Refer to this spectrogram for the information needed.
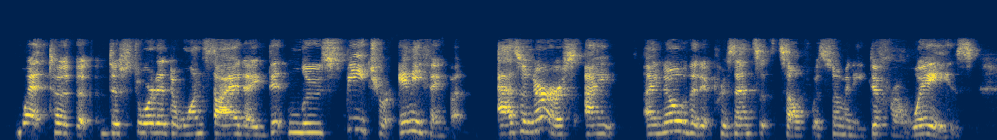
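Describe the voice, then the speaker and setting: With an ordinary speaking voice, a woman talks at a fairly slow pace in a fairly high pitch with ordinary pitch variation. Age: 60s. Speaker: stroke survivor and entrepreneur. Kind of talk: interview testimony.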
